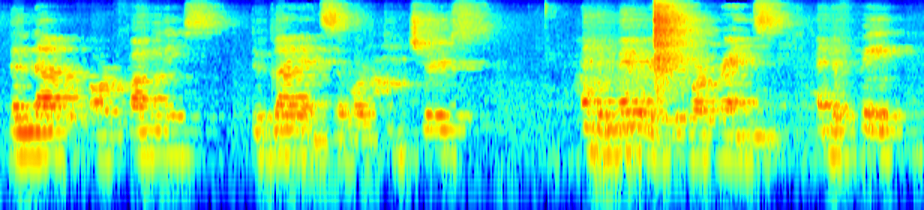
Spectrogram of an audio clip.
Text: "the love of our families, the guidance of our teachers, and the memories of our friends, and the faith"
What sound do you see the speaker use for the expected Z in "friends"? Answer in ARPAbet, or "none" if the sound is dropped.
S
